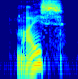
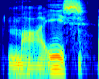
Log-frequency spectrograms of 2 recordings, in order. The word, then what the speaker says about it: mais: Og da er det mais med a og i, men som en diftong, mais, og ikke mais. Mm. ikke to stavinger, men en diftong, men med ai.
